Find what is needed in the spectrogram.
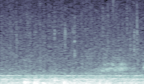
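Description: Steady background hiss with a low rumble and faint steady tones.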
